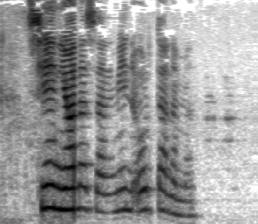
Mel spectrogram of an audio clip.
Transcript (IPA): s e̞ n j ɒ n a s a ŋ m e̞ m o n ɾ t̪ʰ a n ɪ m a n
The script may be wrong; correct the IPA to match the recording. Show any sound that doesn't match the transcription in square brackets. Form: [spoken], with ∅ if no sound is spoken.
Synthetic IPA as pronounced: s e̞ n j ɒ n a s a [n] m e̞ [n] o [∅] ɾ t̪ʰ a n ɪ m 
